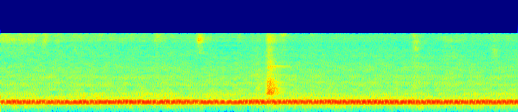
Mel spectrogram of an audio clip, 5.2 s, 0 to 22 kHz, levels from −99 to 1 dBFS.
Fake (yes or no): yes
